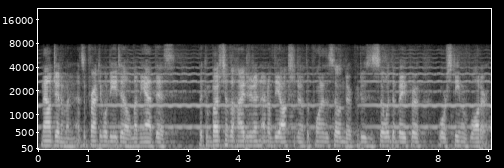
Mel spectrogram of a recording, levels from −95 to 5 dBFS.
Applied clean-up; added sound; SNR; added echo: none; Bowed string instrument; 9 dB; reverberation time 2.9 s.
